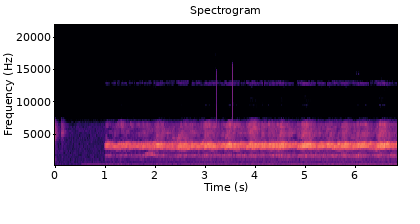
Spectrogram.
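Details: A dense spring breeding chorus of male spring peepers calling for mates in a Michigan wetland. High, piercing peeps blend into a continuous shrill ring, like jingling sleigh bells from a distance. This is the smallest native frog, with the loudest call.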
